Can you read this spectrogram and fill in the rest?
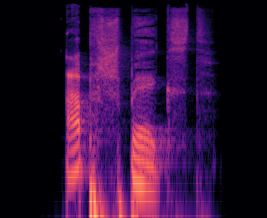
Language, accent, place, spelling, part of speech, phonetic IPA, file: German, Germany, Berlin, abspeckst, verb, [ˈapˌʃpɛkst], De-abspeckst.ogg
- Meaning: second-person singular dependent present of abspecken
